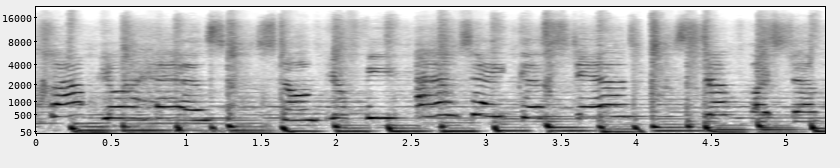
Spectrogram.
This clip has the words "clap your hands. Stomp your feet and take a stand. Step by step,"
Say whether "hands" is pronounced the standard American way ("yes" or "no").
no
